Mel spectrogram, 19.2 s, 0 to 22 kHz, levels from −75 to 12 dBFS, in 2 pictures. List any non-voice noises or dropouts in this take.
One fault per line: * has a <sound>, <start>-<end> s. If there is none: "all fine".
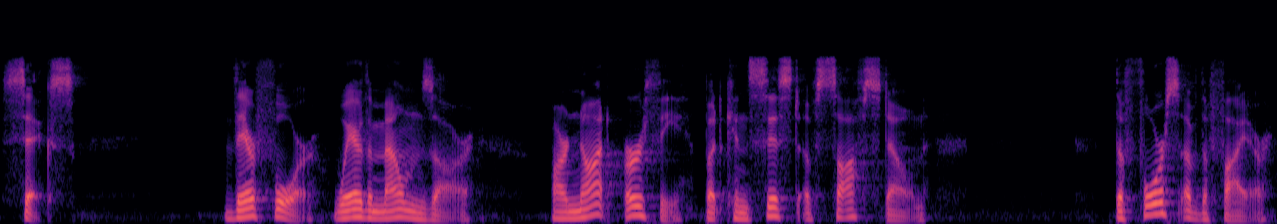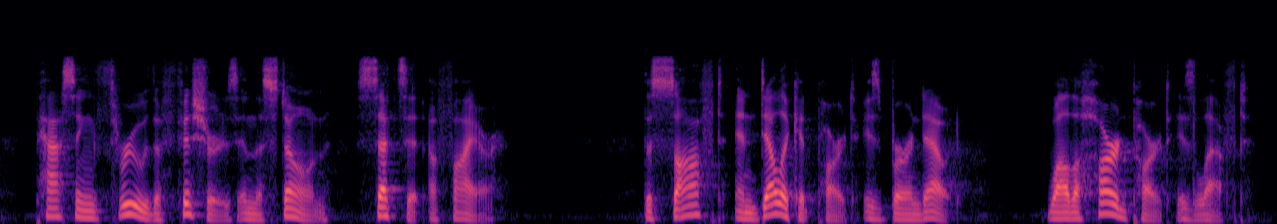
all fine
